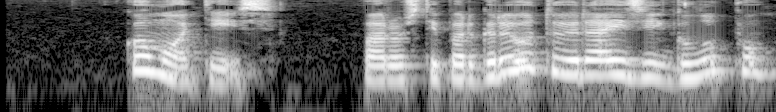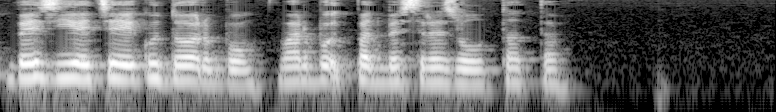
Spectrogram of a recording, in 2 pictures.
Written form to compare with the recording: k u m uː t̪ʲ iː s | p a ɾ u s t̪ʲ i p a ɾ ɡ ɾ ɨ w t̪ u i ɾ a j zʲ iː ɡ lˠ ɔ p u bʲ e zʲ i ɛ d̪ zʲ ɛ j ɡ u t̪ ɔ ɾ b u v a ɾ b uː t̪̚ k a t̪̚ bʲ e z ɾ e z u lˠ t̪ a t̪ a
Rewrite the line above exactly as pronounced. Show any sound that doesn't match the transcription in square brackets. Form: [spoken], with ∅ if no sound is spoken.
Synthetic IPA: k [ɔ] m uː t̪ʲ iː s | p a ɾ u s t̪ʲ i p a ɾ ɡ ɾ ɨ w t̪ u i ɾ a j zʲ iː ɡ lˠ [u] p u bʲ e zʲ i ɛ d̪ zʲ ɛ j ɡ u [d̪] ɔ ɾ b u v a ɾ b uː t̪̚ [p] a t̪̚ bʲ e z ɾ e z u lˠ t̪ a t̪ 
